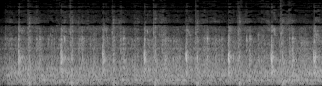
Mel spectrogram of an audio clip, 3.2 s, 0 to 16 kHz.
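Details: Abandoned homemade mini dumper, single-cylinder air-cooled Petter diesel, sat about 10 years; after freeing stuck injection pump and injector needle: sharp even clatter two to three times a second over light rattle, running steadily without misfiring.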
